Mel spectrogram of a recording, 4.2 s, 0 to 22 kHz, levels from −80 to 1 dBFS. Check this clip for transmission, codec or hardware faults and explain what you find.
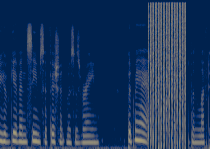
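One fault, at 2.97 to 3.77 s: a compressed stream played as audio. A Dolby Digital (AC-3) bitstream reached the output undecoded and was read as ordinary samples, which fits a 384 kbps stream. Each frame becomes an 8 ms noise burst followed by silence, repeating 31.25 times a second, so loud chattering static replaces the speech.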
